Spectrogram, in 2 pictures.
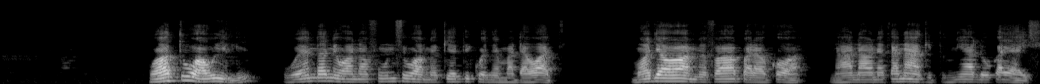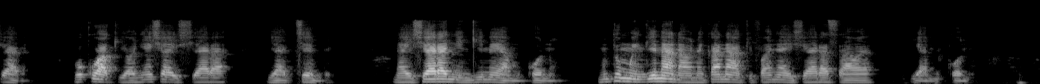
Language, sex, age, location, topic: Swahili, male, 36-49, Nairobi, education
